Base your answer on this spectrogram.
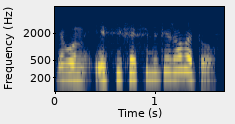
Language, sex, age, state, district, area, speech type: Bengali, male, 45-60, West Bengal, Hooghly, urban, conversation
